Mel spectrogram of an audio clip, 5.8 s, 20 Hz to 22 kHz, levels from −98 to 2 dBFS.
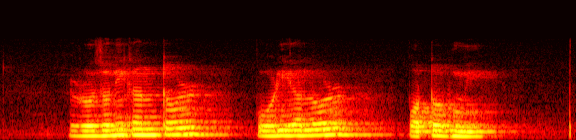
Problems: echo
